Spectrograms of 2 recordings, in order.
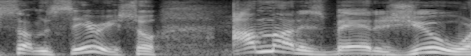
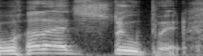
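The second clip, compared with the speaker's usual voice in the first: ordinary talk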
